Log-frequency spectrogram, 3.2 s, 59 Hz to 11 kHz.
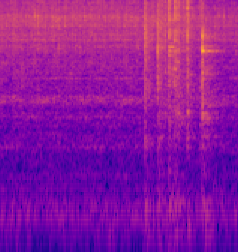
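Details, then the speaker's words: Bicycle chain that looks lubricated but is dry and worn, pedaled: steady raspy hiss then sharp clicks on shifting; sapping at least 5 watts. "So just listen to this chain. It runs noisily."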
